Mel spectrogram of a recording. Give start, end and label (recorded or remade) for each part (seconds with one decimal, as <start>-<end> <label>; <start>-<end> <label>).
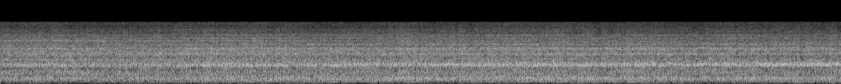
0.0-8.4 recorded

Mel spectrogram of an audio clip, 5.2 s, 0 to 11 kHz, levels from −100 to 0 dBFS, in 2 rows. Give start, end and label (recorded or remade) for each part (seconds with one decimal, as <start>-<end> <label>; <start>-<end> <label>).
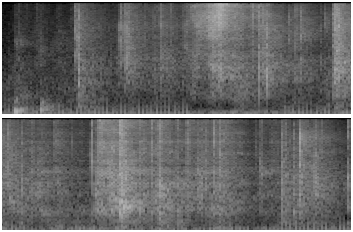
0.0-1.4 recorded; 1.4-2.1 remade; 2.1-2.8 recorded; 2.8-4.7 remade; 4.7-5.2 recorded

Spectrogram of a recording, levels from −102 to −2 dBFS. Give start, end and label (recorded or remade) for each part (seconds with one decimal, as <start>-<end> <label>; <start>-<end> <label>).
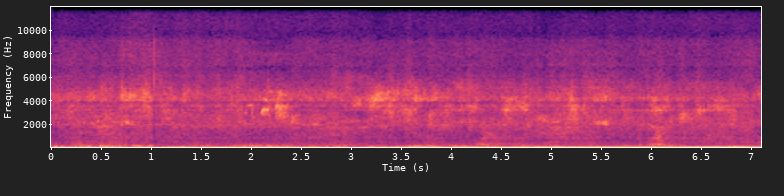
0.0-1.9 remade; 1.9-2.4 recorded; 2.4-7.1 remade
